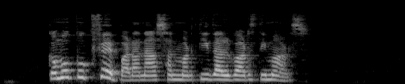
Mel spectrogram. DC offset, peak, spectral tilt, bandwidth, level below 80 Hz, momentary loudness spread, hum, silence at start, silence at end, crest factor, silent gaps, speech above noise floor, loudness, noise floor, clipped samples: under 0.1%; -8 dBFS; -4 dB/octave; 11.5 kHz; -72 dBFS; 8 LU; none; 0.5 s; 1 s; 18 dB; none; 47 dB; -24 LUFS; -71 dBFS; under 0.1%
